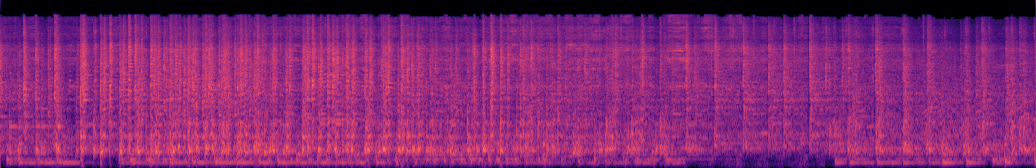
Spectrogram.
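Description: Drums beaten fast and continuously in a dense, driving rhythm, with a low steady hum underneath that drops out briefly about seven seconds in.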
